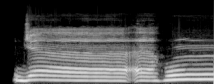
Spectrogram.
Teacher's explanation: ميم ساكنة وبعدها أخرى متحركة، فالحكم إدغام مثلين مع غنة أكمل ما تكون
